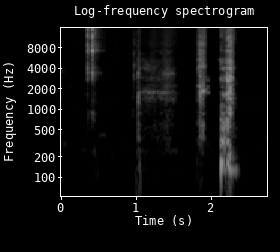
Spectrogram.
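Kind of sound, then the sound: household object, computer mouse clicking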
